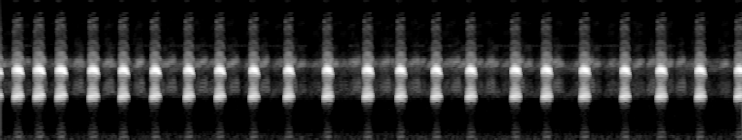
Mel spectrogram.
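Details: Kawamura's rice frog calling in paddy fields along the Kamo River, Itoshima, Fukuoka, Japan: short, sharp double-toned croaks repeated rapidly, about three per second, some twenty notes in a steady run over a faint buzzing chorus of distant frogs.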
